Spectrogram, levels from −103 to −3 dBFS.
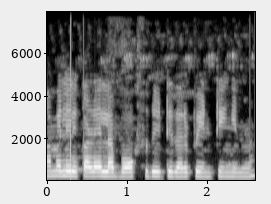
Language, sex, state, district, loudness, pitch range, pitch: Kannada, female, Karnataka, Dharwad, -16 LUFS, 210-225 Hz, 220 Hz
